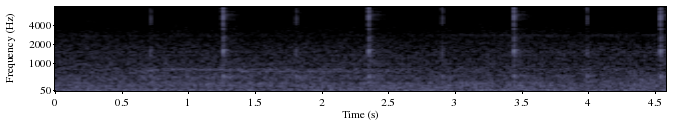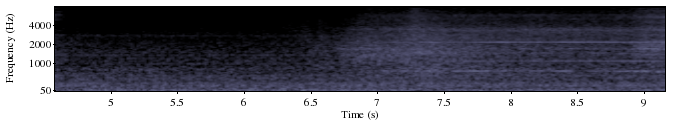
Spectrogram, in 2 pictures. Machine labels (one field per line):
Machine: valve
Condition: normal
